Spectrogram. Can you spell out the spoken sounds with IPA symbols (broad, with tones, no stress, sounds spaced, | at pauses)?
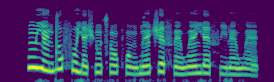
ũ˦ j ɛ̃˧ d ɔ˦ f o˦˨ j ɛ˨ ʃ ũ˧ s ɔ̃˧ f ɔ̃˨ ɡ͡b ɛ̃˨˦ ʃ ɛ˦˨ f ɛ̃˨ w ɛ̃˨˦ j ɛ˧ f i˨ ɾ ɛ̃˨ w ɛ̃˨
